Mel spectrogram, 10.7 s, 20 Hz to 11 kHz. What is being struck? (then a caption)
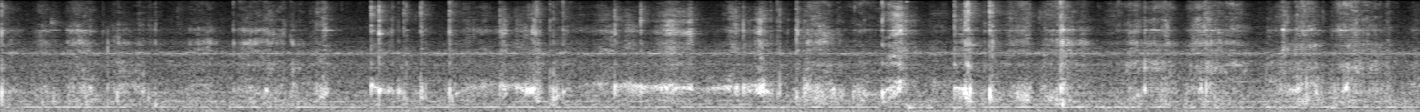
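Small glass jar with metal screw lid. A small, empty, clear glass jar with a metal screw lid is held sideways in both hands while long nails tap and scratch across the glass body and the metal lid. Quick, light clicks land over a steady rasping scrape, with a mid-range glassy ring around 600 Hz and bright ticks that die away almost at once.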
